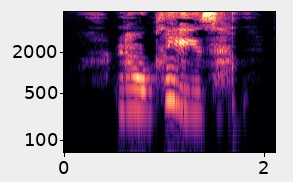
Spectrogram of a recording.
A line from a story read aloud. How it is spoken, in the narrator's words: Kitty begged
